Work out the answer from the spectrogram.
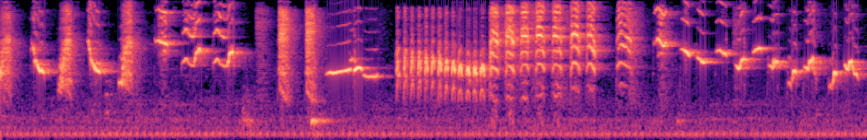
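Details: Greater green leafbird singing clearly to lure other birds into song: varied whistled slurs and sharp notes, a dense rapid rattling passage midway, then bright falling whistles over a steady low hum.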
